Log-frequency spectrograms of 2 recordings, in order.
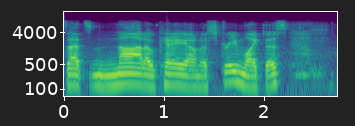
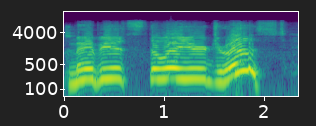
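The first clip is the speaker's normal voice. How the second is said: raised, high character voice, pitched up and projected; 7 semitones higher, 6 dB louder than usual. Showing off an impression practised on a line from a clip, Sans voice. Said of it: "being Sans".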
